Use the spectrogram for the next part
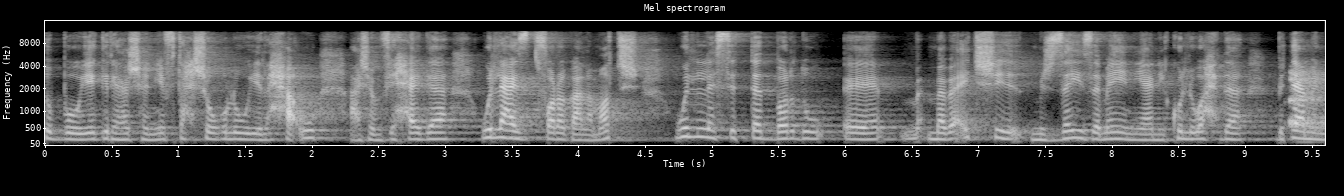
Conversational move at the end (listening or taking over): listening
